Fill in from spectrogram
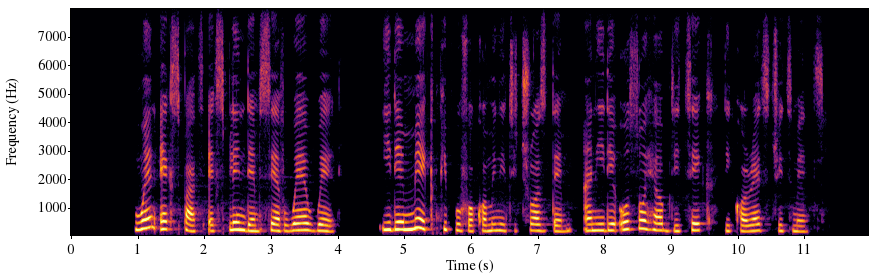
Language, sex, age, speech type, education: Nigerian Pidgin, female, 15-29, spontaneous, tertiary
